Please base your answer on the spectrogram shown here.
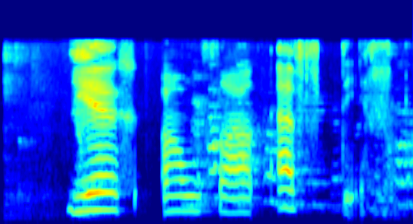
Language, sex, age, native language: Icelandic, male, 9, Icelandic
